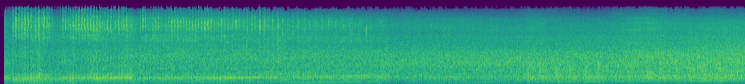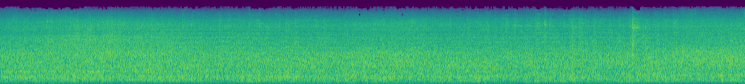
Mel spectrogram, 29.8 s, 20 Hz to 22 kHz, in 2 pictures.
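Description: JR Freight container train, hauled by an EF81 electric locomotive, crossing a steel arch railway bridge: a steady rumble and clatter of wheels on the steel structure that grows louder as the wagons pass.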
